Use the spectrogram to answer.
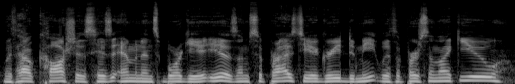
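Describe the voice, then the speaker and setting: In a dry recording with no echo, a man reads a game's story dialogue at a moderate pace with fairly even intonation. His mid-range voice has a darkish tone, and he adds casual asides like an amateur longplay narrator while video game music plays.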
